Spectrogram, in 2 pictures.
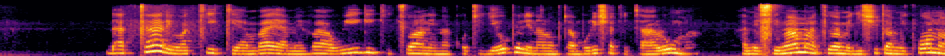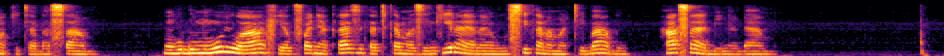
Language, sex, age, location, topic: Swahili, female, 25-35, Dar es Salaam, health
